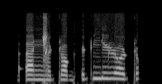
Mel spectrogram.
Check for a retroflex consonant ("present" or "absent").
present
